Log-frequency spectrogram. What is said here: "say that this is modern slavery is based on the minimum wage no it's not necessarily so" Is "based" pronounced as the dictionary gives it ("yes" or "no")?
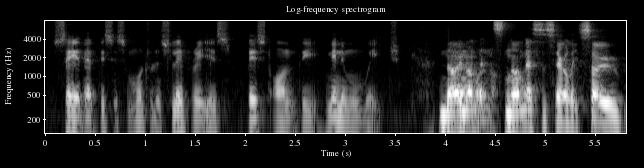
yes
